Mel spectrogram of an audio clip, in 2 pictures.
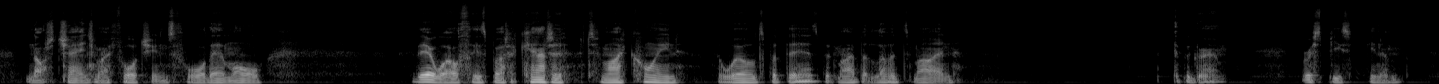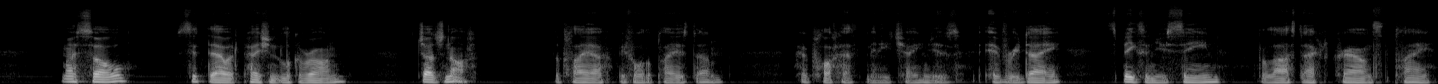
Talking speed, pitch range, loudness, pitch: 125 wpm, 90-105 Hz, -32 LUFS, 100 Hz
